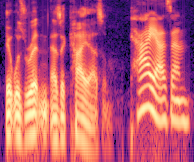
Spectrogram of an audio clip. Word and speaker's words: chiasm: In the case of Leviticus, it was written as a chiasm. Chiasm. Spell that, please, and then tell us what it means.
